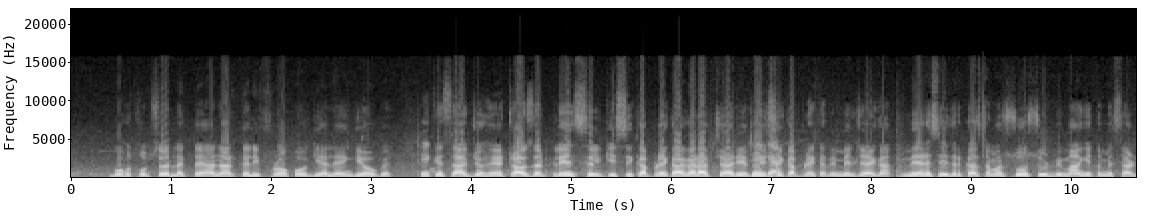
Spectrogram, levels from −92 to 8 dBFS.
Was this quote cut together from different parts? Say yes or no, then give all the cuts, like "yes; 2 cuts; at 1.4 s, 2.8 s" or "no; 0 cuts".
yes; 2 cuts; at 3.6 s, 8.2 s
